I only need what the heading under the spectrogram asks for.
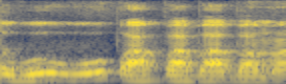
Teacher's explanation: పెదవి సహాయంతో పలికే అక్షరాలు ఊ, ఊ, పా, పా, బా, బా, మా అనేవి ఓష్ట్యాలు. సో పెదవులు రెండు కలుస్తాయి.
